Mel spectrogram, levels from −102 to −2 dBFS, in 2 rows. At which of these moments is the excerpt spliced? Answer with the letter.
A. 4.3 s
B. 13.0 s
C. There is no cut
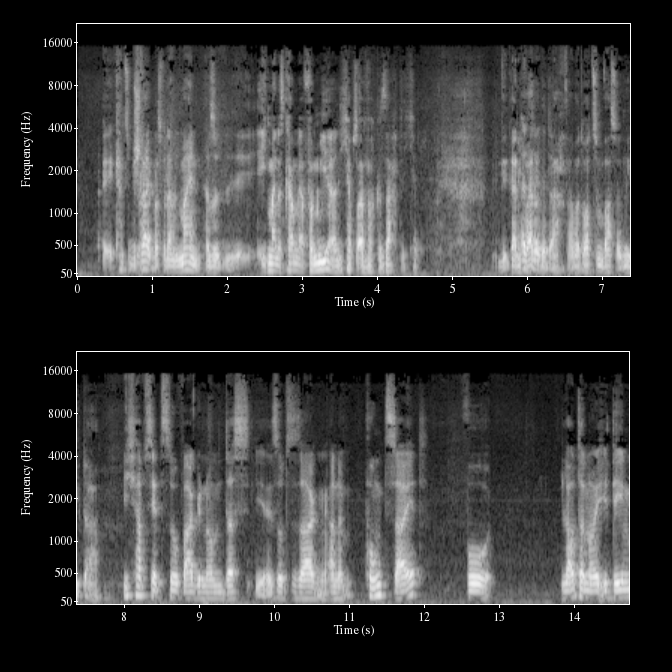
C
